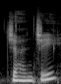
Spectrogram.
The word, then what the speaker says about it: Janji: okay so firstly my name is Janji yes ma'am that's how we pronounce it uh those who know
